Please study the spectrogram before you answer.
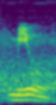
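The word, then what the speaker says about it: μ: Ini dibaca mu. Nah, bacanya mu.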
